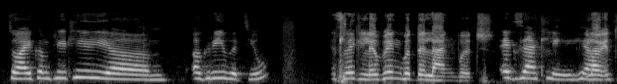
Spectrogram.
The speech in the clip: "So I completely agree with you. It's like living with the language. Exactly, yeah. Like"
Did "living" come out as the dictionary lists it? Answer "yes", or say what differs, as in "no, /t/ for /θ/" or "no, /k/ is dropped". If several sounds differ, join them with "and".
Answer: yes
